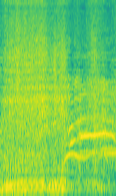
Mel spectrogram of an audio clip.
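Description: A small off-road vehicle's engine revs nearby.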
